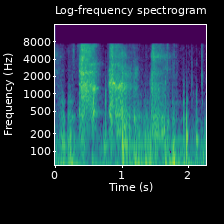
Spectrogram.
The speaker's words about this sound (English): Excuse me, they're having hopefully a little throat-clearing cough there.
